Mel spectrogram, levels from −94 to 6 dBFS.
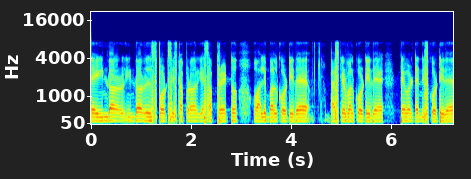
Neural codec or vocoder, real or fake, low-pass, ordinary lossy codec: none; real; 7.2 kHz; Opus, 32 kbps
